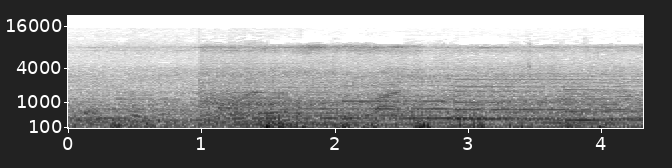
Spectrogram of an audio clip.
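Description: British Airways Boeing 747-400's Rolls-Royce RB211 turbofans running at takeoff power, mixed with a song with a singing voice over it.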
